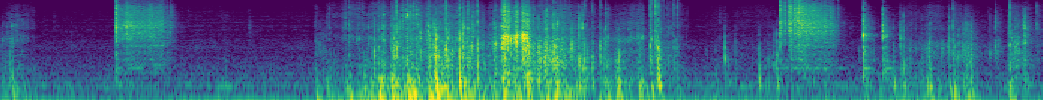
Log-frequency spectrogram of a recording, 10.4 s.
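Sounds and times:
green coffee beans roasting, crackling and popping: 1.2s - 1.8s, 3.4s - 6.9s, 7.8s - 10.4s.

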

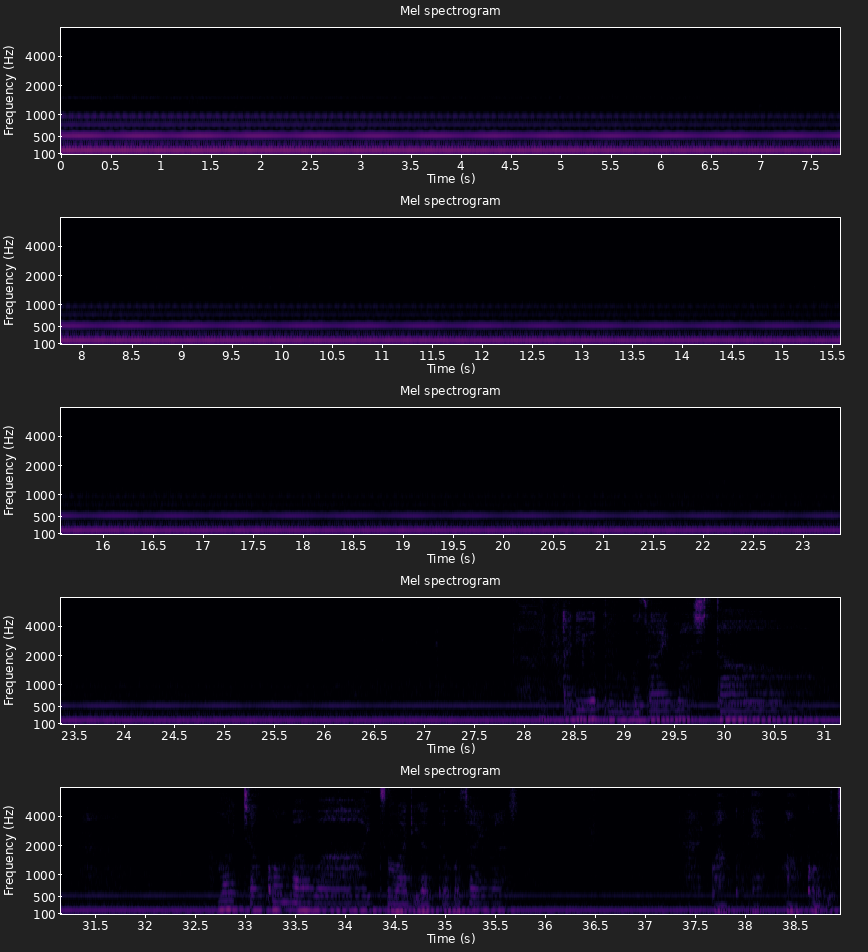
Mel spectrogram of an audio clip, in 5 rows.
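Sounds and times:
singing bowl ringing: 0.0s - 38.9s
person speaking: 28.0s - 31.0s, 32.7s - 35.8s, 37.4s - 38.9s.

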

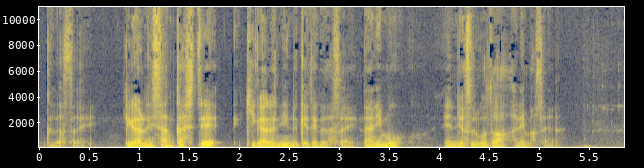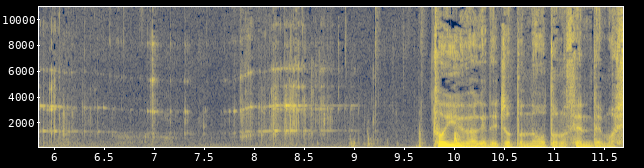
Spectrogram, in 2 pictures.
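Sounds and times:
speech: 0.2s - 5.3s, 9.8s - 11.6s
faint whisky sloshing: 5.5s - 9.6s
whisky glass clinking while drinking: 5.5s - 10.2s.

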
